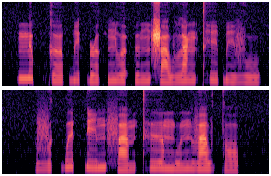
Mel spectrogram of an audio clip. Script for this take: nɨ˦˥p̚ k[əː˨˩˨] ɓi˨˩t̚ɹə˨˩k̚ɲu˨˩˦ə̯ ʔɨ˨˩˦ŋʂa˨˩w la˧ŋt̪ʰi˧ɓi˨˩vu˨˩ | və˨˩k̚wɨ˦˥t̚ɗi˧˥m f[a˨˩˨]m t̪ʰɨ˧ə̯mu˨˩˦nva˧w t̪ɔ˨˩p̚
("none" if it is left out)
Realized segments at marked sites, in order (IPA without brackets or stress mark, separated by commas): əː˨˩˨, a˨˩˨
